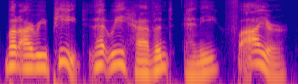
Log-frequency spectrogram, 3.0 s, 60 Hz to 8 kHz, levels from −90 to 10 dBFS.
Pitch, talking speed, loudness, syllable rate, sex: 145 Hz, 160 wpm, -21 LUFS, 4.1 syllables/s, male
